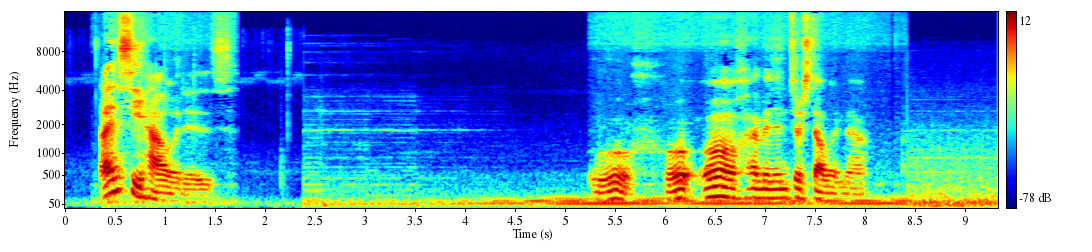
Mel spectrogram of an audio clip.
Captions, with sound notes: I see how it is. ooh *sexy moaning* I'm in Interstellar now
